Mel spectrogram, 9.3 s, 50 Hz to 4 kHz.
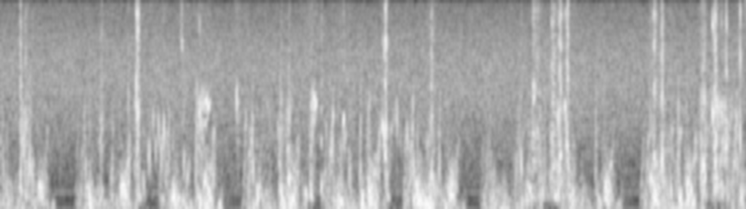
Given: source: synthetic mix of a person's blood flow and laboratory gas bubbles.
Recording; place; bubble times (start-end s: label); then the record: Doppler ultrasound of blood flow; precordium
0.25-0.47 s: bubbles
1.25-1.32 s: bubbles
1.38-1.46 s: bubbles
1.60-2.11 s: bubbles
2.25-2.41 s: bubbles
2.46-2.66 s: bubbles
2.94-3.04 s: bubbles
3.47-3.67 s: bubbles
3.77-4.08 s: bubbles
4.21-4.45 s: bubbles
4.76-5.15 s: bubbles
5.23-5.53 s: bubbles
6.51-6.57 s: bubbles
6.60-7.24 s: bubbles
8.12-8.56 s: bubbles
8.74-9.31 s: bubbles
From the record:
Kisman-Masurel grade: 242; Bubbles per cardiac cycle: several, 3 to 8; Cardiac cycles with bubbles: 100%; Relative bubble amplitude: moderate (0.250 to 0.450); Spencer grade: 3 (all of the cardiac periods contain showers or single bubble signals, but not dominating or overriding the cardiac motion signals); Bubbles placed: only in the low amplitude regions of the cardiac cycle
